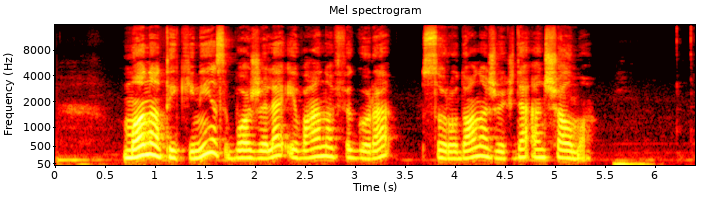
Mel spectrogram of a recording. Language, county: Lithuanian, Vilnius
